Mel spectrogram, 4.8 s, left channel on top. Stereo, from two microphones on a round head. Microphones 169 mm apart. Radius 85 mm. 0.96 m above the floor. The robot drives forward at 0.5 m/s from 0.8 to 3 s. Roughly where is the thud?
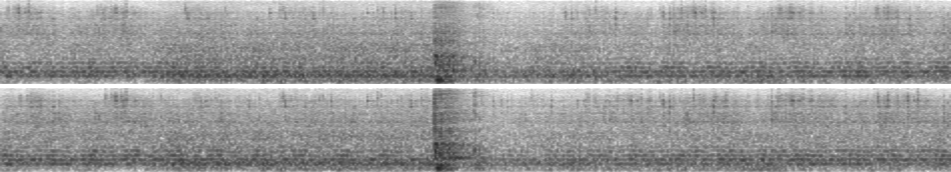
Right.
